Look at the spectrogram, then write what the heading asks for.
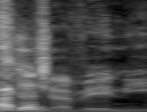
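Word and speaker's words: Ntshavheni: Minister of Presidency is a Minister Machinveni. Did I pronounce it right? Nchaveni. Did I pronounce it right? Minister in the Presidency, Chaveni, yes.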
